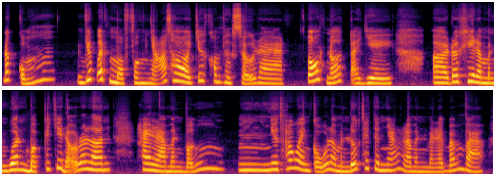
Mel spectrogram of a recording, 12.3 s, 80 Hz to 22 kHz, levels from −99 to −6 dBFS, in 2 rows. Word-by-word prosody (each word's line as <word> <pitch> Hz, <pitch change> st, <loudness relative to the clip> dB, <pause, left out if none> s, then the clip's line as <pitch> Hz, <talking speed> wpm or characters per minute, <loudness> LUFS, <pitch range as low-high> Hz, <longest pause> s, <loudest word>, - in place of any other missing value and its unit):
nó 365 Hz, +1 st, +2 dB
cũng 220 Hz, +7 st, -2 dB, 0.5 s
giúp 260 Hz, +11 st, +1 dB
ích 380 Hz, -2 st, +3 dB
một 235 Hz, -6 st, +2 dB
phần 235 Hz, -2 st, -1 dB
nhỏ 210 Hz, +4 st, -1 dB
thôi 320 Hz, -6 st, +5 dB
chứ 340 Hz, +8 st, -4 dB
không 315 Hz, -3 st, -5 dB
thực 250 Hz, -3 st, -3 dB
sự 205 Hz, -3 st, -1 dB
là 220 Hz, -3 st, -2 dB, 0.3 s
tốt 340 Hz, +6 st, +7 dB
nữa. 245 Hz, +6 st, +1 dB
Tại 225 Hz, -, -3 dB
vì, 225 Hz, -1 st, +2 dB, 0.5 s
ờ, 250 Hz, -1 st, +4 dB
đôi 290 Hz, +4 st, +2 dB
khi 305 Hz, +1 st, +2 dB
là 265 Hz, -, +5 dB
mình 235 Hz, -1 st, +1 dB
quên 290 Hz, -1 st, +4 dB
bật 225 Hz, -2 st, 0 dB
cái 325 Hz, -, -5 dB
chế 380 Hz, -, +2 dB
độ -, -, 0 dB
đó 315 Hz, +2 st, +2 dB
lên, 295 Hz, -2 st, +3 dB, 0.3 s
hay 295 Hz, -2 st, +2 dB
là 230 Hz, -2 st, +2 dB
mình 220 Hz, -1 st, -3 dB
vẫn, 205 Hz, +1 st, -3 dB, 0.5 s
ưm, 275 Hz, -1 st, 0 dB
như 305 Hz, +2 st, +2 dB
thói 335 Hz, +5 st, -1 dB
quen 305 Hz, -8 st, 0 dB
cũ 215 Hz, +3 st, -1 dB
là 300 Hz, -1 st, 0 dB
mình 225 Hz, -3 st, -2 dB
lướt 275 Hz, +5 st, +3 dB
thấy 360 Hz, -, -3 dB
tin 310 Hz, -7 st, -1 dB
nhắn 270 Hz, +5 st, -3 dB
là 225 Hz, -4 st, -1 dB
mình 210 Hz, -1 st, -6 dB
mình 200 Hz, 0 st, -7 dB
lại 200 Hz, 0 st, -5 dB
bấm 260 Hz, +8 st, -3 dB
vào 220 Hz, -8 st, -1 dB
265 Hz, 245 wpm, -20 LUFS, 225-305 Hz, 0.5 s, tốt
